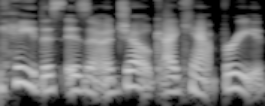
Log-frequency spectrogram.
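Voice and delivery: ordinary talk

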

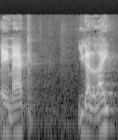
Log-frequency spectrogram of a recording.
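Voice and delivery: very low, gruff-sounding voice. Retelling a radio sketch where a stranger asks for a light: gruff-sounding voice. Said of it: "this gruff-sounding person go".

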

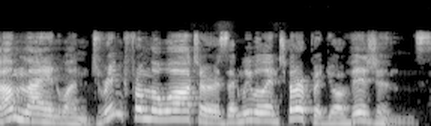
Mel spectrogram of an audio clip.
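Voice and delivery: loud harpy voice. Voicing a harpy who invites a player to drink: harpy voice. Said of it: "this center harpy kind of flies a little bit over to Eunuch and says".

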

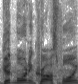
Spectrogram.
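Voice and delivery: loud, high call-out.

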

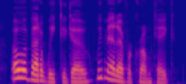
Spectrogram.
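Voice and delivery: plain reading voice

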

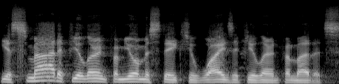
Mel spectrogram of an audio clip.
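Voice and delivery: strong Boston accent. Podcast host quoting a favorite saying to a guest, boston accent. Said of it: "this will be my Boston accent come out".

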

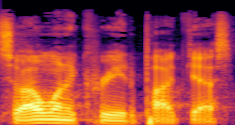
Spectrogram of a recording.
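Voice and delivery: ordinary talk

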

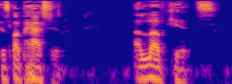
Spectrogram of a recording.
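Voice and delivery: tearful, choked-up voice. Answering a question about telling kids he loves them: tearing up. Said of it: "I'm tearing up".

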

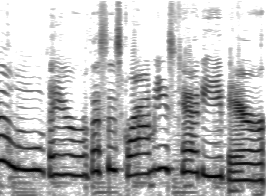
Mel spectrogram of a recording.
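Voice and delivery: very high, squeaky, silly make-believe teddy voice. You show how you keep them engaged on the screen with a toy, in a silly teddy bear voice. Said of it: "Sometimes I have to do some silly voices".

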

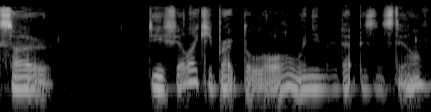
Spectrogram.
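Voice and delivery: put-on soft, easygoing, very casual Canadian accent. Describing a man's subtle questioning, imitating him: weird soft casual canadian accent. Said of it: "talking like real casual and soft and using his kind of weird Canadian accent".

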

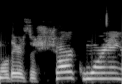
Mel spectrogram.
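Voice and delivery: acted, heated, raging, high-pitched angry yell. Retelling a beach argument with him, imitating him screaming. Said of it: "And he starts screaming".

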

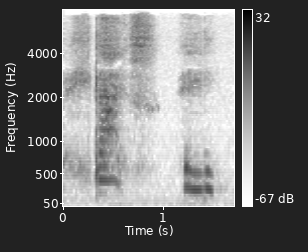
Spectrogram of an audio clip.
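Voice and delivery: very quiet, breathy, hushed whisper, barely voiced. Feeling self-conscious, showing how they'll talk from now on, whispering. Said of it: "I'm like whispering".

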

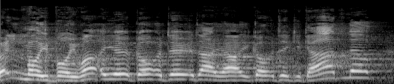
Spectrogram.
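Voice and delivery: Norfolk dialect accent. Asked for his very best Norfolk dialect, [name] answers in a Norfolk accent. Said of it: "say something in your very best Norfolk dialect".

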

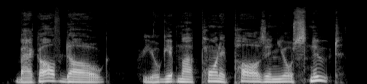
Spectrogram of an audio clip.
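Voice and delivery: southern sheriff voice. Retelling a standoff between a dog and a cat, voicing the cat in a southern sheriff voice. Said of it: "the cat sounds like a southern sheriff".

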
